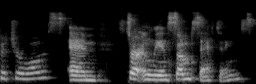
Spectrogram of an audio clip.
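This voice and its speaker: With a Scottish accent, a woman speaks at a fairly high pitch and with fairly even intonation. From Scotland. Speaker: academic author. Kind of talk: book launch panel talk. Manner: measured, articulate.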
